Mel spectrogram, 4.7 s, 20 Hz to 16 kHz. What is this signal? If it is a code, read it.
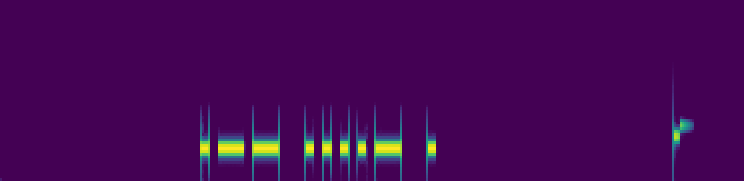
Morse code, heard as a keyed tone, about 22 wpm, 700 Hz. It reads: W4E
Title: Three Challenging Letter-Number Combinations 22wpm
